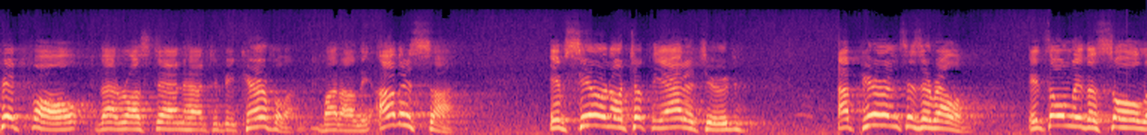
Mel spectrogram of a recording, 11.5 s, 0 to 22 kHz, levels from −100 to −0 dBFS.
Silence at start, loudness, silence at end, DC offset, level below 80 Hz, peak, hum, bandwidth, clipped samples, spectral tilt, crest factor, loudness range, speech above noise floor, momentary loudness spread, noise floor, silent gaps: 0 s; -14 LUFS; 0 s; under 0.1%; -46 dBFS; -2 dBFS; none; 11.5 kHz; under 0.1%; -6 dB/octave; 12 dB; 3 LU; 25 dB; 10 LU; -38 dBFS; none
